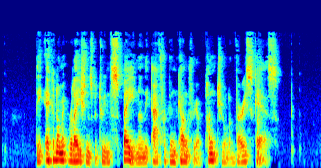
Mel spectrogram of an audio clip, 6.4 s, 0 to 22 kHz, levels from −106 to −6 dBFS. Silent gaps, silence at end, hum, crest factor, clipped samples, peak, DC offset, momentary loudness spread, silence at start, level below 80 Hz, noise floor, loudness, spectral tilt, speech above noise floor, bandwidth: none; 0.9 s; none; 20 dB; under 0.1%; -2 dBFS; under 0.1%; 14 LU; 0.7 s; -44 dBFS; -72 dBFS; -22 LUFS; -6.5 dB/octave; 51 dB; 11.5 kHz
